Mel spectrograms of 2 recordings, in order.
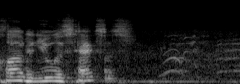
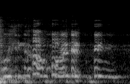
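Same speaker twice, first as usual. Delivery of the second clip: usual speaking voice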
